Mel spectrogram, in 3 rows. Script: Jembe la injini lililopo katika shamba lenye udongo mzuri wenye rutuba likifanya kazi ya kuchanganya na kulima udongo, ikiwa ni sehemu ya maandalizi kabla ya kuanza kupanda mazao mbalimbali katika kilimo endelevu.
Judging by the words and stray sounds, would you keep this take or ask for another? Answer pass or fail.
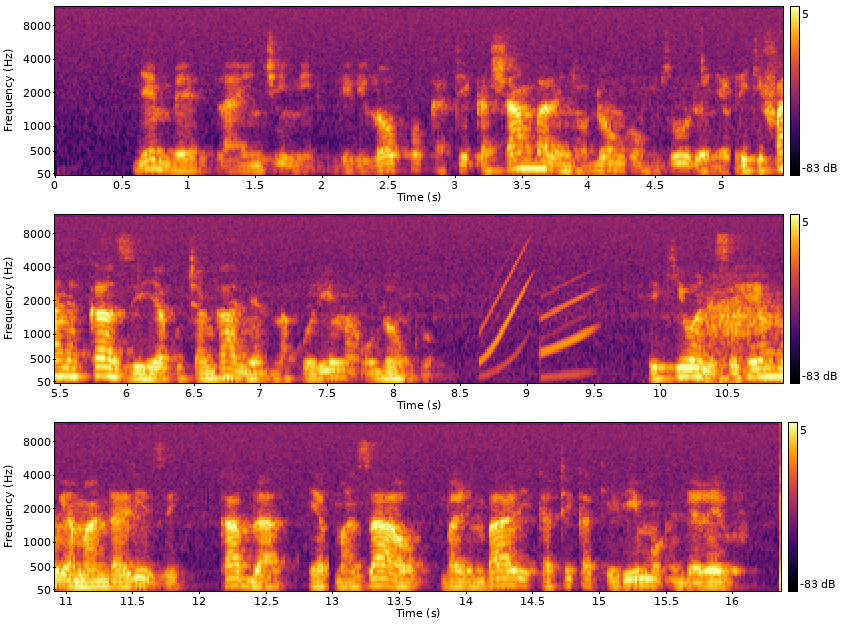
fail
